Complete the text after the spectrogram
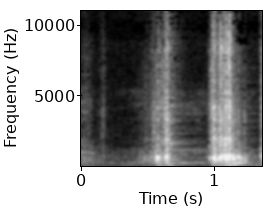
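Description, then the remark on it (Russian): A4 paper is wound out of a braille writer after writing: dry mechanical rattling in a few short bursts, with a louder churning stretch near the end and quiet pauses between. “Написали, выкручиваем.”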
